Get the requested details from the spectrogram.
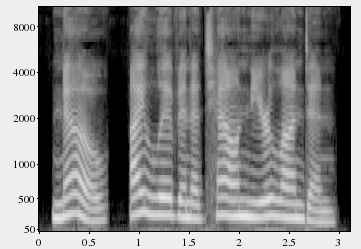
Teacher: Imagine someone asks, "Do you live far from London?" And the reply is, "No, I live in a town near London." The stress on near tells you the speaker is correcting the assumption.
